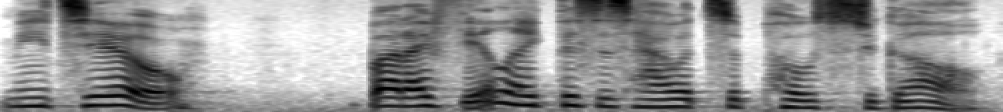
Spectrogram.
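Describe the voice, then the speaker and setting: The actress behind this talkative, eccentric new-age mystic, a motel resident who insists she's psychic, speaks at normal speed in a mellow mid-range voice close to how she'd normally talk. Her airy, breezy style suits the game cutscene.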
